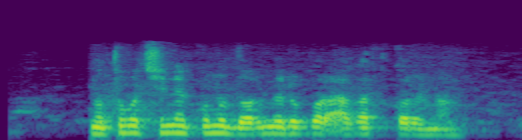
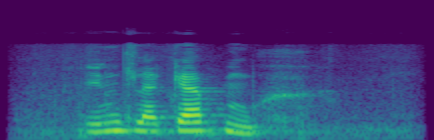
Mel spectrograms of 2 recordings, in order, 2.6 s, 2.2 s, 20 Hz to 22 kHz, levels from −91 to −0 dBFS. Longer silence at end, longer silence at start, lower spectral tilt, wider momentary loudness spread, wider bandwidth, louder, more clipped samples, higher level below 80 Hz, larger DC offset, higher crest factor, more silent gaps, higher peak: second, 0.3 s vs 0.6 s; about the same, 0.45 s vs 0.35 s; about the same, -7.5 dB/octave vs -6.5 dB/octave; second, 7 LU vs 18 LU; about the same, 7.4 kHz vs 7.4 kHz; first, -17 LUFS vs -21 LUFS; neither; about the same, -58 dBFS vs -56 dBFS; neither; second, 14 dB vs 20 dB; neither; about the same, -2 dBFS vs -4 dBFS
